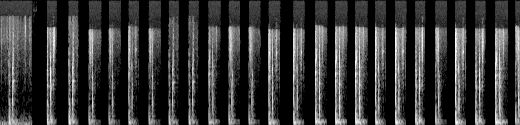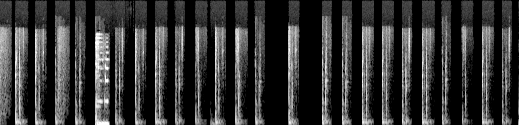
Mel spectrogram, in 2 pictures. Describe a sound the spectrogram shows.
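Footsteps tap at a steady walking pace on a hard floor.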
